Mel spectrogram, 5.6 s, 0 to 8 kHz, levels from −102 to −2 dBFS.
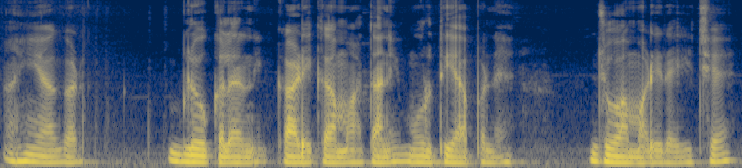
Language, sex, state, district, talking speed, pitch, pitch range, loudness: Gujarati, male, Gujarat, Valsad, 140 wpm, 110 Hz, 105-120 Hz, -19 LUFS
